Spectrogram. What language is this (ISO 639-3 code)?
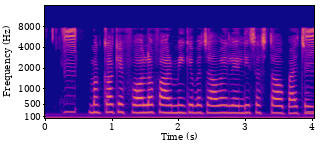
mai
